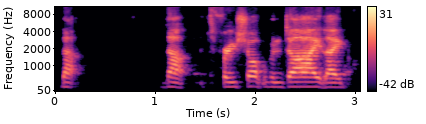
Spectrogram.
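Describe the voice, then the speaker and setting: A woman's voice: on the low side, monotone, moderate pace, a bit bright. A woman of about twenty chatting casually as a co-host, often telling stories in a giggly way.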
